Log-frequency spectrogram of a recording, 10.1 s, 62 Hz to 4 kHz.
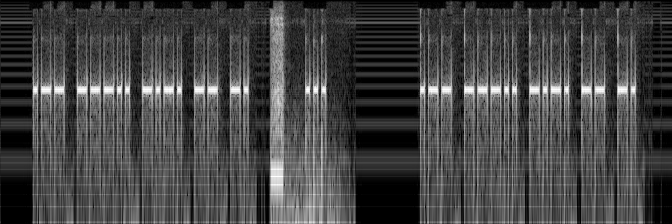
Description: Morse code, heard as a keyed tone, about 20 wpm, 750 Hz. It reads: W8CMN S W8CMN
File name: w8cmn- -combined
